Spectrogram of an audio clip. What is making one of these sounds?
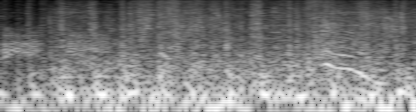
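An electric shock crackles and zaps.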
